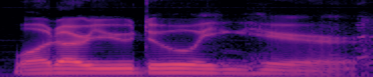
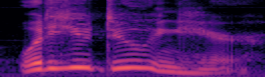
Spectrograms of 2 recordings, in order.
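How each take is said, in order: First: It is said in a flat, monotone voice. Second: It is said with strong feeling and emphasis. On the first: The asker shows no feeling. The speaker calls it wrong. "God's not this monotone, non-feeling voice" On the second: The asker is emotionally involved. The speaker calls it right. "I'm feeling with that emphasis"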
